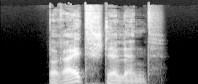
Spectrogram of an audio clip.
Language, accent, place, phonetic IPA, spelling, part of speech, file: German, Germany, Berlin, [bəˈʁaɪ̯tˌʃtɛlənt], bereitstellend, verb, De-bereitstellend.ogg
- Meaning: present participle of bereitstellen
